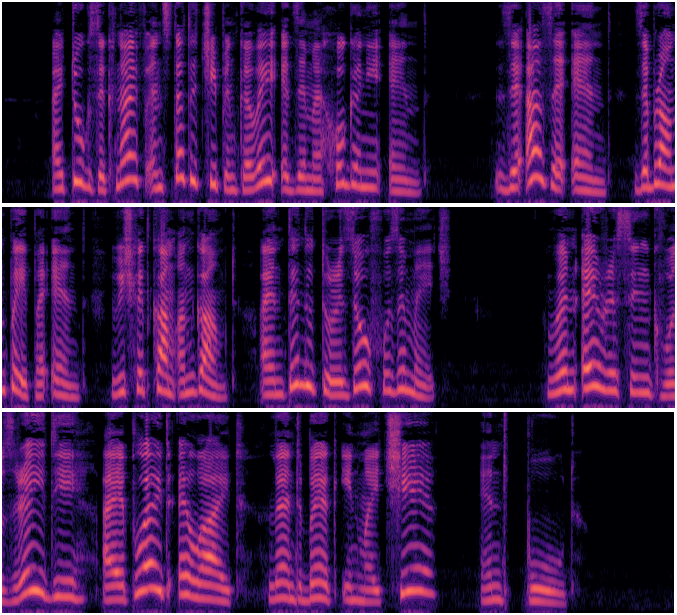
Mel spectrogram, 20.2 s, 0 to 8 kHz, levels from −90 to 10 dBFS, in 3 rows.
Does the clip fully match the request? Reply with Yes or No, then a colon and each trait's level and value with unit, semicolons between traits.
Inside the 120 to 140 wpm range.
Yes: slow, 135 wpm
